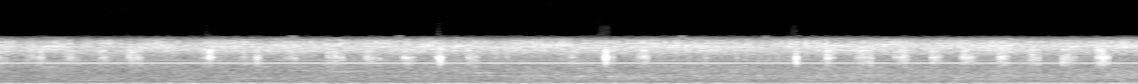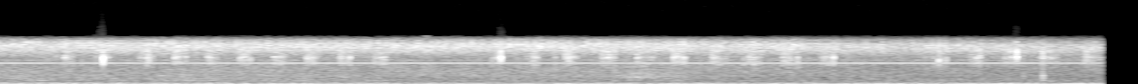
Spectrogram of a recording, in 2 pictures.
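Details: Caterpillar that will become a swallowtail butterfly, unusually audible while eating Dutchman's pipevine: a rapid, irregular run of faint dry ticks and crunches over steady background hiss and a thin constant whine.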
